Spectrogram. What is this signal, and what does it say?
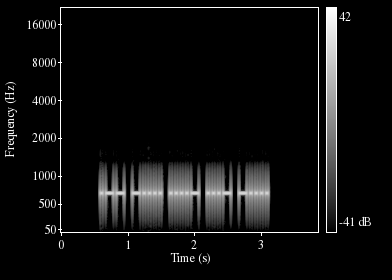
Morse code, heard as a keyed tone, about 32 wpm, 700 Hz. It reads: W64V6
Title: Five Challenging Letter-Number Combinations 30wpm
